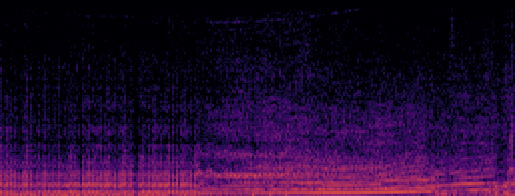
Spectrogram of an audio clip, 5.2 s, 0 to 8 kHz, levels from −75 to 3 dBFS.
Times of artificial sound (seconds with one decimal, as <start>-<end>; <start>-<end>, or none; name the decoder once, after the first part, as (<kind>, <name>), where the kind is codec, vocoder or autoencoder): none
